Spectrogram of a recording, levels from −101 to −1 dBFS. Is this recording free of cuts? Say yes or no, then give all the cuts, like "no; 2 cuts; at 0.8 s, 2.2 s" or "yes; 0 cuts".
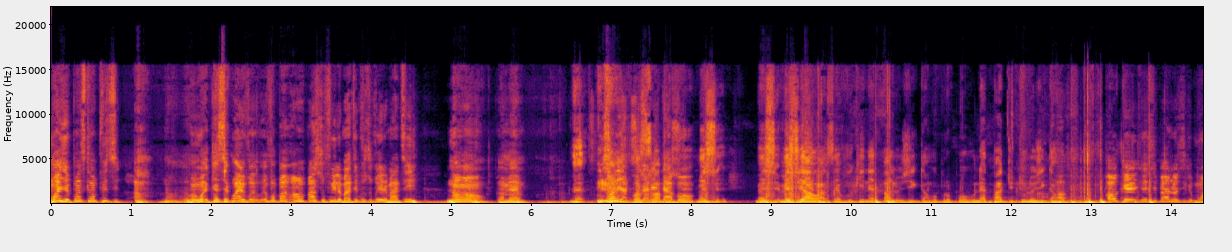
yes; 0 cuts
